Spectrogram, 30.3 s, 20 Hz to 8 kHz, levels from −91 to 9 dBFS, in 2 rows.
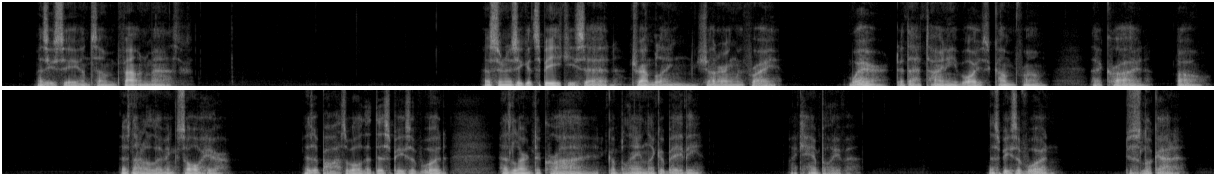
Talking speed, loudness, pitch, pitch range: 125 wpm, -31 LUFS, 70 Hz, 70-75 Hz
